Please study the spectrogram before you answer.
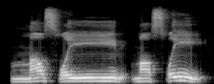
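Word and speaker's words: المصير: അതുകൊണ്ട് തന്നെ വബിസൽ മസീർ, മസീനോ മസീ ഇങ്ങനെ ഉച്ചരിക്കണം എന്ന് ചുരുക്കം.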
